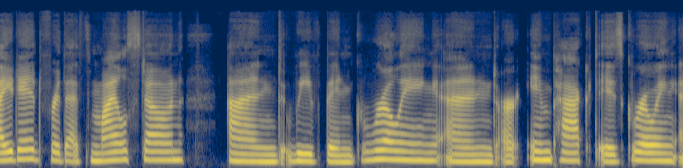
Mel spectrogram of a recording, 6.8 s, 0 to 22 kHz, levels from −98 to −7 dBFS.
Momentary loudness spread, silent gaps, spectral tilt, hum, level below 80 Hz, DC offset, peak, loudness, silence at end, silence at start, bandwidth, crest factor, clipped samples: 6 LU; none; -6.5 dB/octave; none; -64 dBFS; under 0.1%; -4 dBFS; -21 LUFS; 0 s; 0 s; 15 kHz; 16 dB; under 0.1%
